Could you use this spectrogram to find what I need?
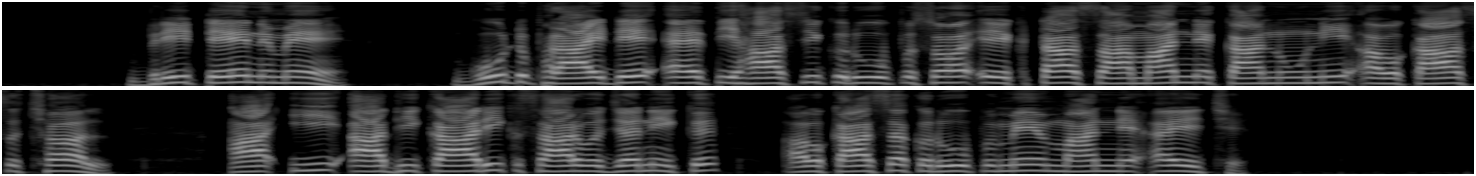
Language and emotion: Maithili, neutral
